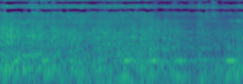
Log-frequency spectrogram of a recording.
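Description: A long chain of dominoes toppling one after another, a dense, continuous clatter, with faint music underneath.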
